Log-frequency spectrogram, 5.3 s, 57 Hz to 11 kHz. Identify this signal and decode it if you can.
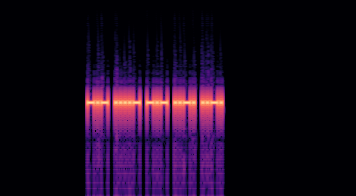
Morse code, heard as a keyed tone, about 36 wpm, 700 Hz. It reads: K4KFF
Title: USA Call Signs - 5 Characters - Repeated 3x - 35wpm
